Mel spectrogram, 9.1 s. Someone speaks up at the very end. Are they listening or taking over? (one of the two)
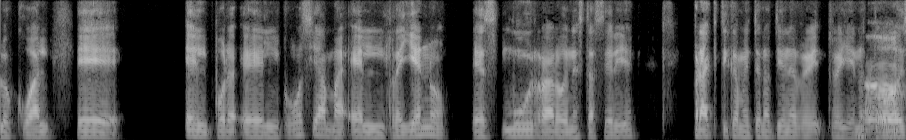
listening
